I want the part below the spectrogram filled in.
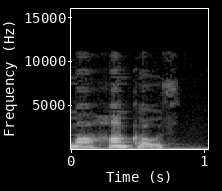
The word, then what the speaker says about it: roncos: They called them roncos, R-O-N. C-O. In Brazil, they pronounce the R as an H.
